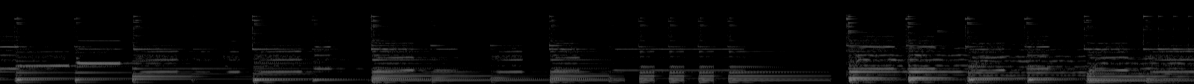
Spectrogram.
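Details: A chiming, bell-like ringtone melody of short struck notes plays, and no animal voice is heard.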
